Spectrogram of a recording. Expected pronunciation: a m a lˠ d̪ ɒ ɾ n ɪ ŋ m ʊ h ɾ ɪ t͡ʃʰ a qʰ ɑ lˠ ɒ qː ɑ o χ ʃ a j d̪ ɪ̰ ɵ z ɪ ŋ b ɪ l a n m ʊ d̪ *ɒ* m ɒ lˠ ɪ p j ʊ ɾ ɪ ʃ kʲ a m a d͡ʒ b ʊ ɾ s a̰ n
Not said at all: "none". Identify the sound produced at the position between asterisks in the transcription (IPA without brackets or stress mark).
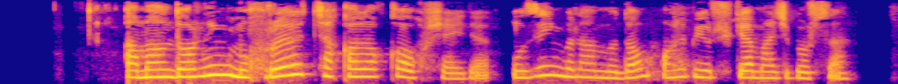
ɒ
